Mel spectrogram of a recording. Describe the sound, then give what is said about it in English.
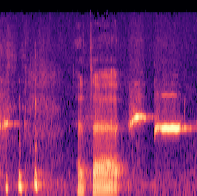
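A person imitates a sparrow's cha-cha call: a few short clicks and a brief voiced chirp, then two steady, fairly high whistled notes, the second held longer and louder. “Because if you listen to a sparrow, you'll kind of hear him, cha-cha, cha-cha.”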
